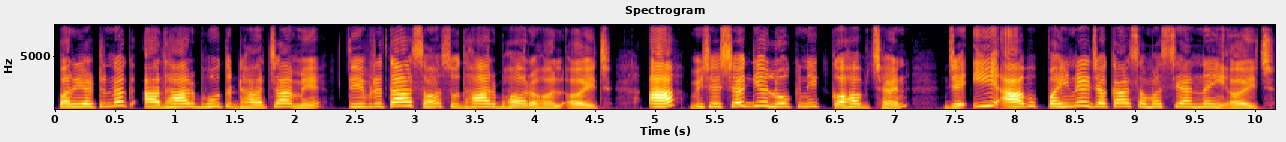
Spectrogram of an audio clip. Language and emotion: Maithili, neutral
